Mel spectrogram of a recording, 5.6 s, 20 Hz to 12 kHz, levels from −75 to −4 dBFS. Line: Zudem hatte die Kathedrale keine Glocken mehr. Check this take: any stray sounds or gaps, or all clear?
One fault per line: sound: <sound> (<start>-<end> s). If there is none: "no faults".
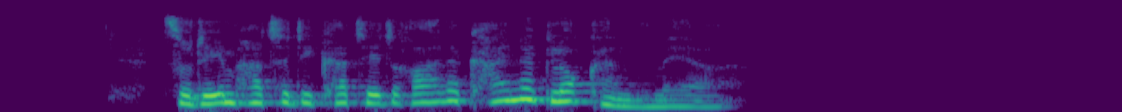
no faults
